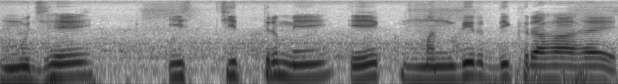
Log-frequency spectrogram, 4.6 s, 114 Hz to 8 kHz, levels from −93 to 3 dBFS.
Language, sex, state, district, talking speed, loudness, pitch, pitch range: Hindi, male, Madhya Pradesh, Katni, 115 wpm, -15 LUFS, 155 Hz, 140-165 Hz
